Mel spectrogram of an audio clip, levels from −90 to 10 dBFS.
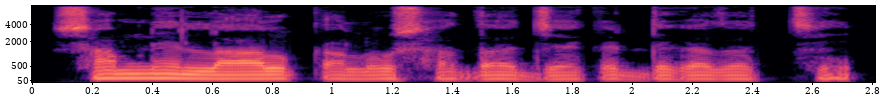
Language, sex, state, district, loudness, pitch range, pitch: Bengali, male, West Bengal, Cooch Behar, -17 LUFS, 100-110 Hz, 105 Hz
